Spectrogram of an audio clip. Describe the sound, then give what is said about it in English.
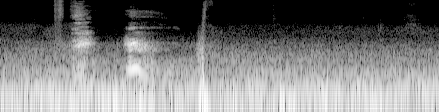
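A few short, sharp coughs caused by pollen in the air come in quick succession over a steady low rumble, the last one a brief hard burst, followed by the continuing background drone. “Excuse me, I keep coughing and stuff.”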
